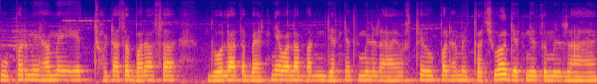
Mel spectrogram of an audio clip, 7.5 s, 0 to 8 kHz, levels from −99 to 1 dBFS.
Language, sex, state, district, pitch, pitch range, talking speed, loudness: Hindi, male, Odisha, Khordha, 155 Hz, 150-160 Hz, 215 wpm, -18 LUFS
